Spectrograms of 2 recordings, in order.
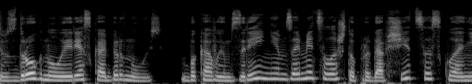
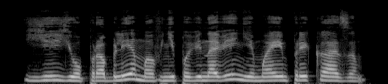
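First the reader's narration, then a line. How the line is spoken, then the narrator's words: Stern thundering male voice. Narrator (Russian): Суровый мужской голос прогремел над головой, как гром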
